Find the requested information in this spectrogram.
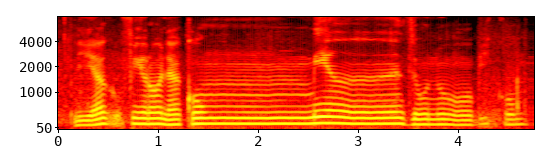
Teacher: idgham al-ghunnah, ikhfa hakiki kena dengung 2 harakat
